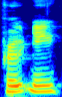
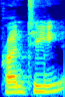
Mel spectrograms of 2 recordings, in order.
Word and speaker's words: Prunty: So, and Prutney, Karan, I don't know if that's how he pronounces it. Is it Karan Prutney? Yeah, I think it's Prunty, but Prunty. Okay, yeah, Prunty.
